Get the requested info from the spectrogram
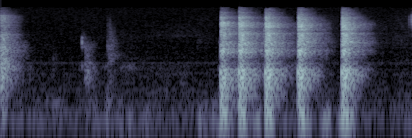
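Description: Hands brushing and patting against the face and hair: four quick soft strokes about a fifth of a second apart, starting about a second in.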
